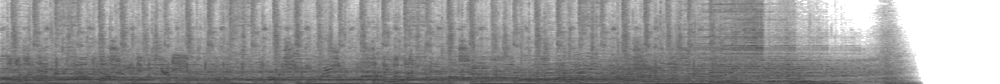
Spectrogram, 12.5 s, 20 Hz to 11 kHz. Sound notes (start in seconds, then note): 2.7 applause and cheering cont; 9.2 whoosh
